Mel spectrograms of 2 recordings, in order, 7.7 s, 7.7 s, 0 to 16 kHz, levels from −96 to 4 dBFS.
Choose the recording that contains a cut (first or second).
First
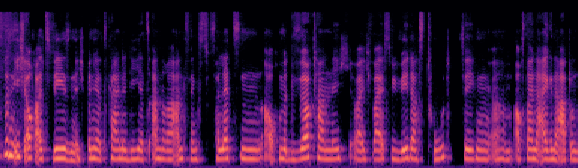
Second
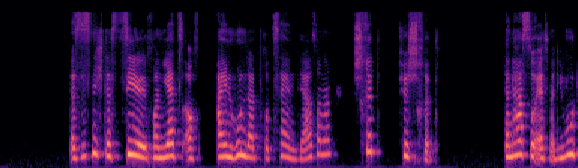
first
